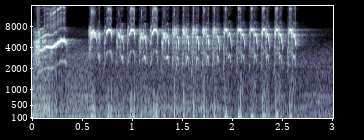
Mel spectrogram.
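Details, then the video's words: Crested jay calling a rival: an upward-sliding whistle opens, then a sustained rattle of regular high clicking notes, roughly seven per second, for two seconds. "SUARA BURUNG SOGON GACOR KERAS 2023"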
